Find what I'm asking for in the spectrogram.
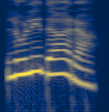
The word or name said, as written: ಲುಳಿದಾರ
